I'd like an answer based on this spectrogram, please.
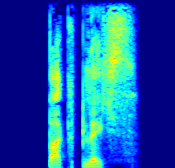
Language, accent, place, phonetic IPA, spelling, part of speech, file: German, Germany, Berlin, [ˈbakˌblɛçs], Backblechs, noun, De-Backblechs.ogg
- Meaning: genitive of Backblech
